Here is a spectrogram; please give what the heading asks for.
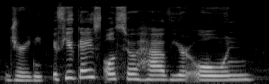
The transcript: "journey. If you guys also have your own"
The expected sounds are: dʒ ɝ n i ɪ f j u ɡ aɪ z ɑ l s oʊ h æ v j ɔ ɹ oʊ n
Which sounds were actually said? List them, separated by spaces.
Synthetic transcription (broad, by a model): dʒ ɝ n i ɪ f j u ɡ aɪ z ɑ l s oʊ h æ v j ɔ ɹ oʊ n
